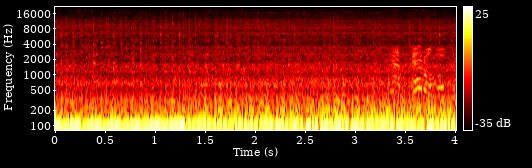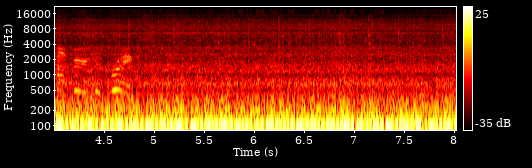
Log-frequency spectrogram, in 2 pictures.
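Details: 1981 Ford Mustang 5.0 fox body revived after sitting, running without a fan: steady, even idle, slightly fast with no misses or knocks; engine sounds healthy, with the high idle thought to come from timing.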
